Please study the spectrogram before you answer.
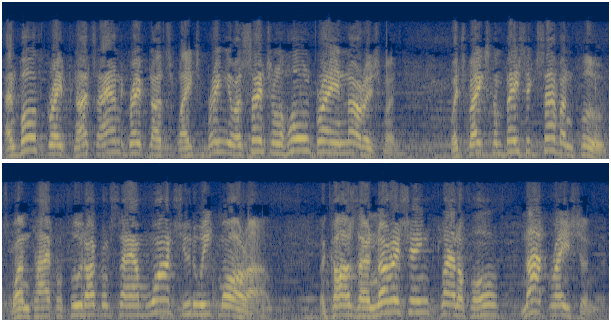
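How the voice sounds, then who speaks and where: Old radio announcer guy, punchy sales delivery, high bright voice, muffled recording, faint music. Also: big pitch swings, normal speed. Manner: emphatic, salesmanlike. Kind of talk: 1940s radio advertising announcing.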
